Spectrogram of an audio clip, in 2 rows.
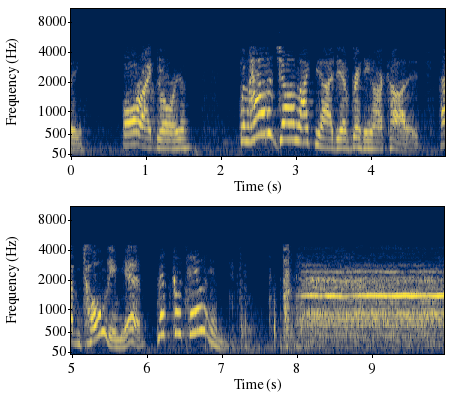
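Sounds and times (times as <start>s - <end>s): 
speech: 0.0s - 7.3s, 8.0s - 9.1s
vacuum cleaner motor whine and whirr: 8.0s - 9.9s.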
